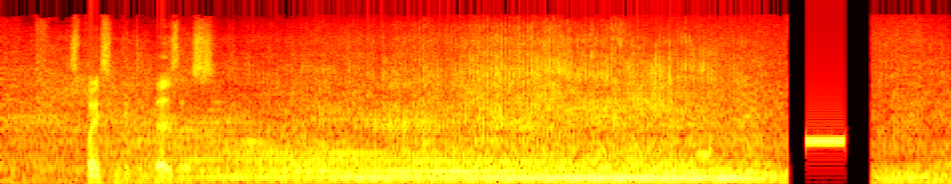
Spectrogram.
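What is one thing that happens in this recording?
A speedboat engine roars past at high speed.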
